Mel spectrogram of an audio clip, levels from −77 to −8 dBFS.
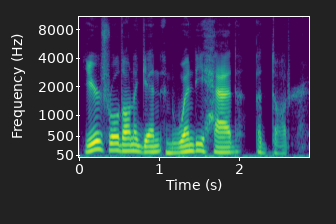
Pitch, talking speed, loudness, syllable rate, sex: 130 Hz, 190 wpm, -17 LUFS, 5.0 syllables/s, male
